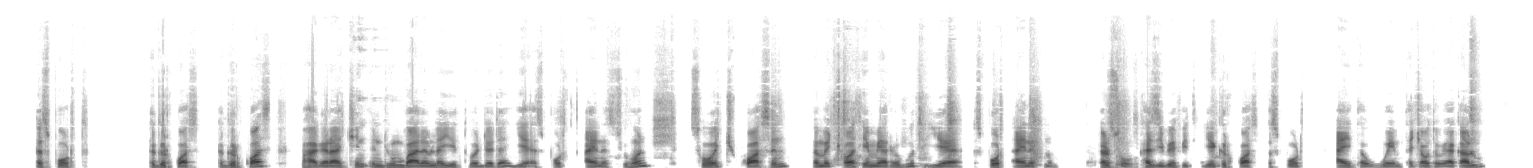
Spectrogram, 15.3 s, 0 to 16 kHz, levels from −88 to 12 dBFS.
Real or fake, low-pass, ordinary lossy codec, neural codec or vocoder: real; 14.4 kHz; AAC, 64 kbps; none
